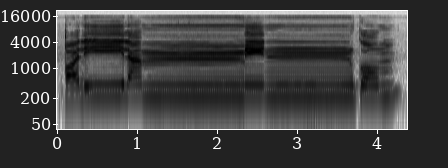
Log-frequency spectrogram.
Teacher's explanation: إِلَّا قَلِيلًا مِّنْكُمْ، لام میم دو زبر لم، میم نون زیر من، تو یہ میم کا غنہ بھی ہوگا اور نون ساکن کا بھی، یعنی اس پورے ایریا میں ہم نے ناک میں آواز پیدا کرنی ہے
